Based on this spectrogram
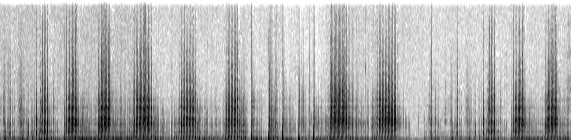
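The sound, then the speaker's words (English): Rapid scratchy buzzing bursts of male wolf spider courtship vibration drumming, made for a female to feel, repeating in rhythmic pulses of about half a second, interrupted by a few sharp clicks, with no voices. “So here's a sample of some mad, hot, and ready to go male wolf spider beats.”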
